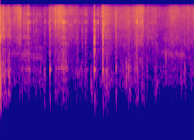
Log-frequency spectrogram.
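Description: Tree-planting spade working into hard ground among logging slash: irregular crunching and scraping, with a sharp knock at the start.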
